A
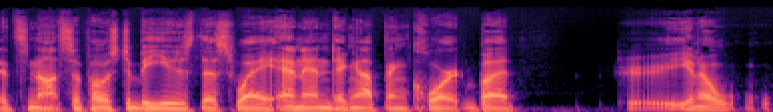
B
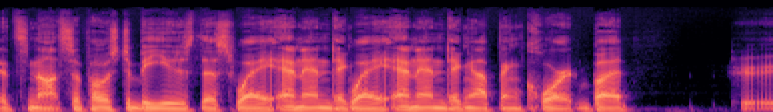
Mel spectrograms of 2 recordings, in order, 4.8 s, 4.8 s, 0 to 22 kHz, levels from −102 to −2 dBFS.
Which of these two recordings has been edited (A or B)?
B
